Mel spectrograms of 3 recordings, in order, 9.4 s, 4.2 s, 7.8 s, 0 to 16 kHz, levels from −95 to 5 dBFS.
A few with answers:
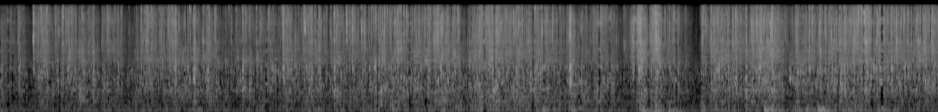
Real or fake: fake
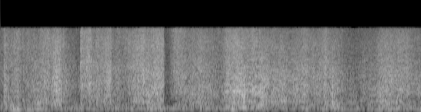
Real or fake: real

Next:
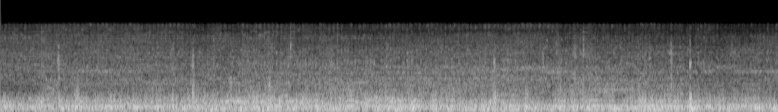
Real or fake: fake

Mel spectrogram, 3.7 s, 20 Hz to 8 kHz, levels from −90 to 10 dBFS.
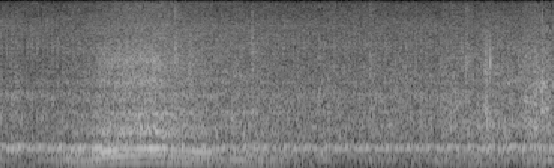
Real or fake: real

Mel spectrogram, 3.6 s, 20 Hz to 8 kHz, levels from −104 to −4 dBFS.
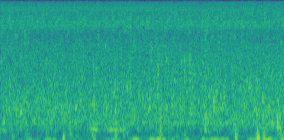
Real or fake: real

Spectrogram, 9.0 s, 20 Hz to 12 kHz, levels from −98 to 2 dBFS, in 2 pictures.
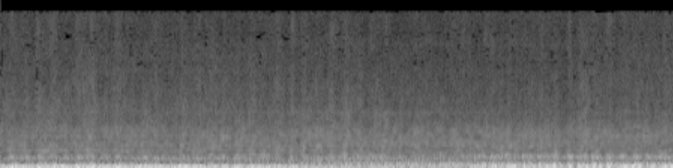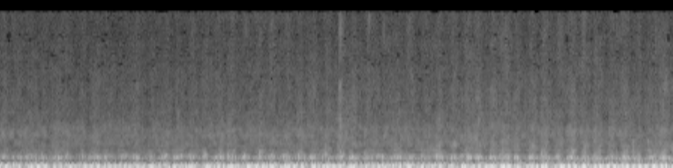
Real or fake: fake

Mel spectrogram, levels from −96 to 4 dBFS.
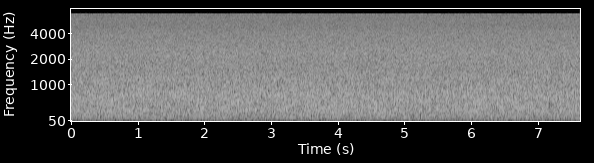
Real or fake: real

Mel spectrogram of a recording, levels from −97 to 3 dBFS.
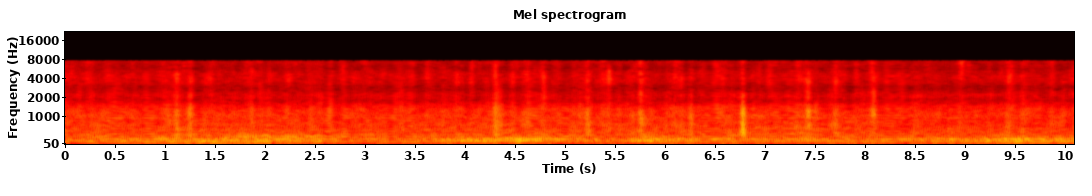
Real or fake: fake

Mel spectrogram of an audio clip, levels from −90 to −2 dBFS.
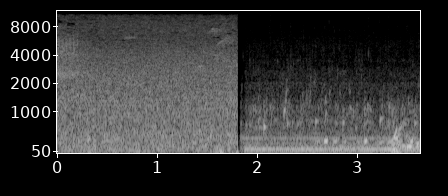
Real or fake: fake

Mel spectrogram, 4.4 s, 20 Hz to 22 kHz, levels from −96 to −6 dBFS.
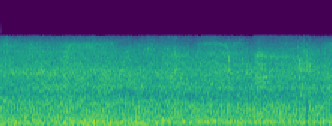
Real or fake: fake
